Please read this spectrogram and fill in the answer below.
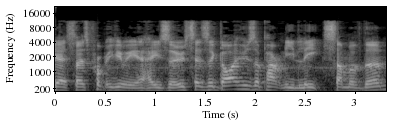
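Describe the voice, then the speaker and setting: There's noticeable background noise. Over it, a man talks. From England, East London. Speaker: gaming live streamer. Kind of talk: live stream chat with viewers.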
